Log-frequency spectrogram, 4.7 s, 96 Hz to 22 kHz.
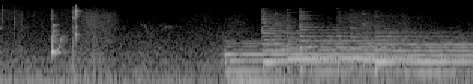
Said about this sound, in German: Denn in dem Fläschchen ist Gift. Schon 2 Tropfen des Elixiers sind tödlich. Walpurga träufelt sie mit einem teuflischen Lächeln in ein Weinglas.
